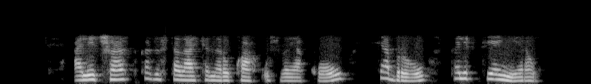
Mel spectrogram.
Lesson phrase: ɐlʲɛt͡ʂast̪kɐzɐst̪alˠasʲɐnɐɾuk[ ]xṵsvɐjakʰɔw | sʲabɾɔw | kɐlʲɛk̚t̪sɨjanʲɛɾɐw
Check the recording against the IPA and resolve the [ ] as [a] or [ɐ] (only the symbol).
a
